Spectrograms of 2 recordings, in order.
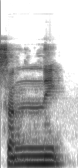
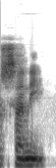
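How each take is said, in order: First: The n sound is doubled and stressed. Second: The n sound is short and unstressed. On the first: The speaker calls it right. "so you have to stress it" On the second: The speaker calls it wrong. "it's not sunny"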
